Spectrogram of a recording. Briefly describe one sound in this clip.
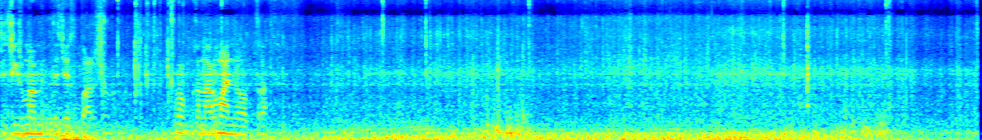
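Rain patters on a windshield.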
